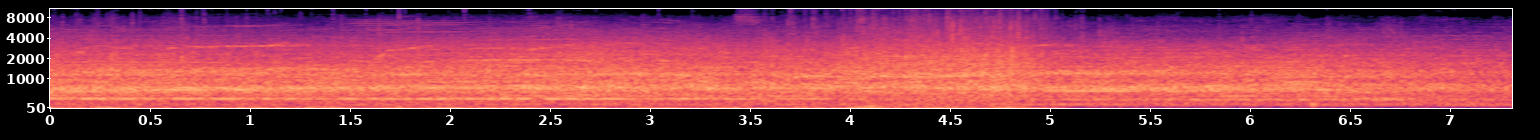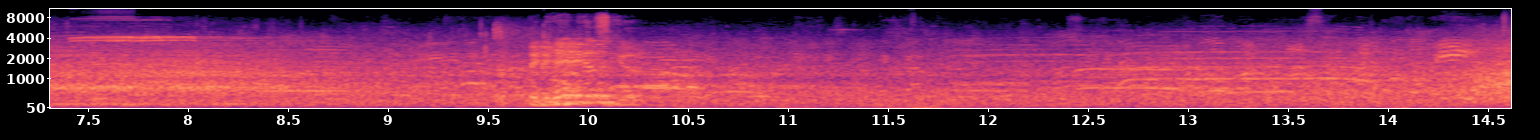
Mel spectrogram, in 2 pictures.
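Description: A large crowd cheers and roars in a stadium, then slowly quiets down.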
